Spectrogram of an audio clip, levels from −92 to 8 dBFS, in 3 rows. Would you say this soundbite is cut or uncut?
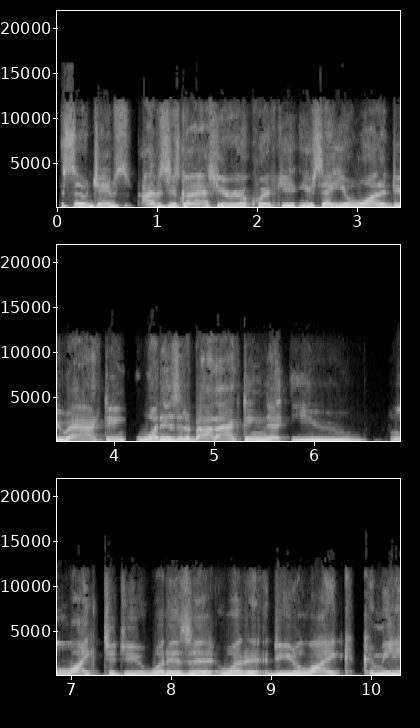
uncut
